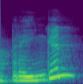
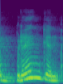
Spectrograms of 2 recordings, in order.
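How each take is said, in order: First: "брейнген" with ei in the first syllable; southern diphthong. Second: "бренген" with a single e vowel; northern e. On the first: Linguist cites southern Yiddish, "брейнген" with ei diphthong. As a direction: say "брейнген" gliding from e to i. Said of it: "в южном диалекте дифтонгизируется". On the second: Linguist cites northern Yiddish, "бренген" with plain e. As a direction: say "бренген" with a pure e. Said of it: "Часть северных «э»". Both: Shown as a demonstration.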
